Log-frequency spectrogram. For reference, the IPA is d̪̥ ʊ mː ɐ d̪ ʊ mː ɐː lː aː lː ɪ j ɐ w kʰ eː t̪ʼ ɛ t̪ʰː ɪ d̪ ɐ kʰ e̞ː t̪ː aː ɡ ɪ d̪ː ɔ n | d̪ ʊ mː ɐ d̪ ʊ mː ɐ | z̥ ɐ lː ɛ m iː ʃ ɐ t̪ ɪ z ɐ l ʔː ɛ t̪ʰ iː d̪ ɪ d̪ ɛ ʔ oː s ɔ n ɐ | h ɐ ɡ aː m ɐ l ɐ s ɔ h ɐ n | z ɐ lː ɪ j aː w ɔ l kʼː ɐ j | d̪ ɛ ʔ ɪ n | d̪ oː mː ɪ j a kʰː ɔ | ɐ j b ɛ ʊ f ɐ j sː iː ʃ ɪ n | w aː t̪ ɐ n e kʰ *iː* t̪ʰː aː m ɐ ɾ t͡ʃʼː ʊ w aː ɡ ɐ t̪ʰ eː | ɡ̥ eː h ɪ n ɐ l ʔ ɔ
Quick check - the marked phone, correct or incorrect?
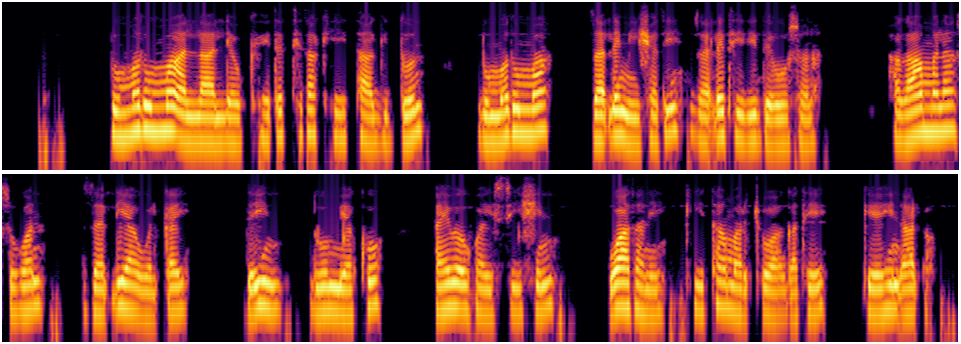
correct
